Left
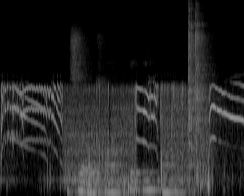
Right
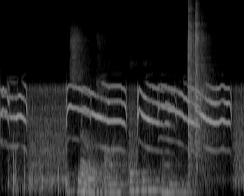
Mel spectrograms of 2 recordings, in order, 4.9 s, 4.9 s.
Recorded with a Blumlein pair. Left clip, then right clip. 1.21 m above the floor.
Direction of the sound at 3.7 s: 35° right.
